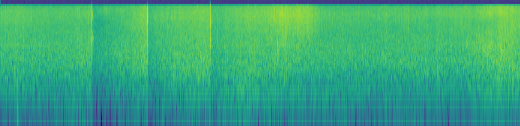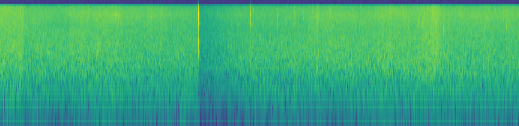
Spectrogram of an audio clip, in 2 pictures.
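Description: Surf washing and breaking over reef rocks, with wind on the microphone. It swells louder about halfway through and again near the end, and is broken by a few sharp clicks.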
